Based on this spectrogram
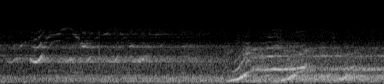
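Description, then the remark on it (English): Whale song from whales calling to each other in the ocean, with long, sliding tonal moans and upsweeping whoops, several calls overlapping against a steady underwater rumble, no voices present. “What two whales might have to say to each other, separated by 15,000 kilometers, I haven't the foggiest idea.”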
